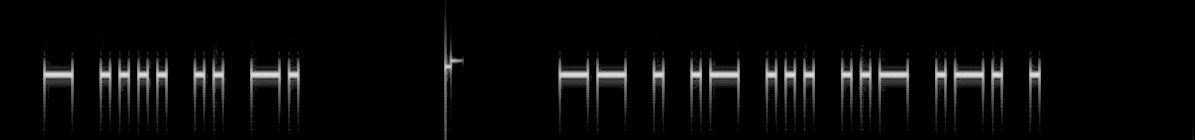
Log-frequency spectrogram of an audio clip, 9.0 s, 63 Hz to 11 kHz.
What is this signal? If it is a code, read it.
Morse code, heard as a keyed tone, about 17 wpm, 700 Hz. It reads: THIN MEASURE
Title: Sentences from Top 1200 Words - New Word Drill Alt - 17wpm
